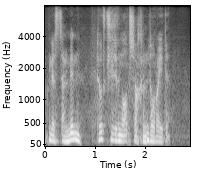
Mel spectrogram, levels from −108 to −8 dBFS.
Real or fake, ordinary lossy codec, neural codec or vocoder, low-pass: fake; none; codec, 16 kHz, 1 kbps, FreqCodec, larger model; none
